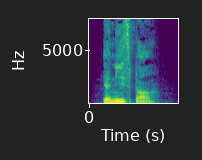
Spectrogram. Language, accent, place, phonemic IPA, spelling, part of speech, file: German, Germany, Berlin, /ɡəˈniːsbaːɐ̯/, genießbar, adjective, De-genießbar.ogg
- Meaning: palatable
